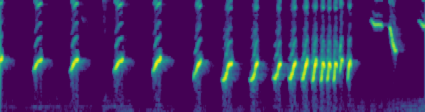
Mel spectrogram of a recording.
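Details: Morning song of a white-rumped shama: upslurred whistles at first about two seconds apart, speeding into a quick trill, followed by high thin descending notes.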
